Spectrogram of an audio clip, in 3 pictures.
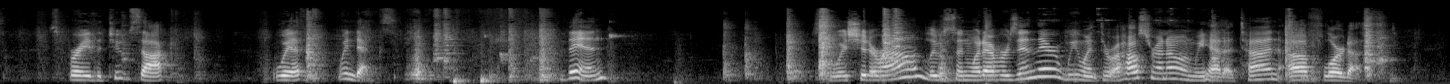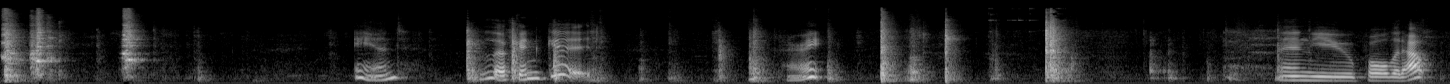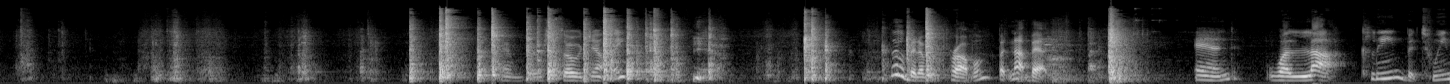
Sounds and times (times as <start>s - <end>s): Inside, small room: 0.0s - 43.5s
Speech: 0.5s - 1.8s, 2.7s - 4.0s, 5.6s - 6.2s, 8.2s - 13.7s, 18.0s - 18.6s, 19.3s - 20.5s, 22.4s - 22.8s, 27.3s - 28.9s, 34.0s - 35.4s, 37.9s - 39.6s, 41.0s - 43.5s.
